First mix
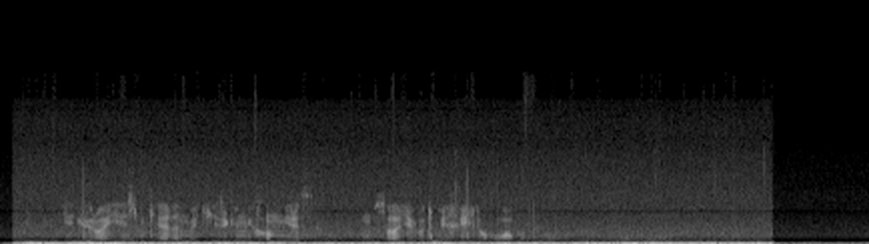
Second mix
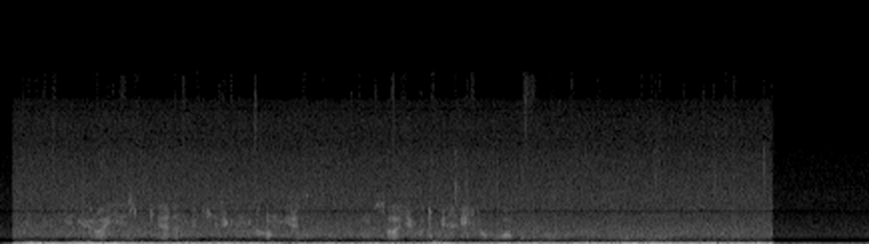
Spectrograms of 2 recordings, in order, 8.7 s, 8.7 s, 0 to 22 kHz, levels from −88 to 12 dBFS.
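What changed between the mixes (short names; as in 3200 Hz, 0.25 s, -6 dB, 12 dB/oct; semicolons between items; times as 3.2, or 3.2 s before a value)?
speech -9.0 dB; master: add low shelf 170 Hz -11.5 dB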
